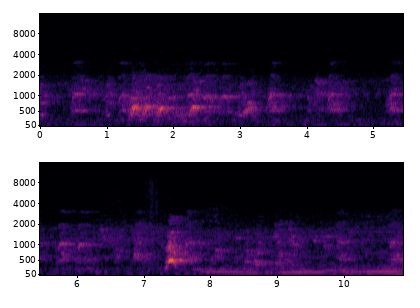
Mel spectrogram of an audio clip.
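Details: Several dogs barking in irregular bursts of harsh, tonal woofs, several quick barks early on and a single loud bark near seven seconds, with a low droning hum underneath toward the end.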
